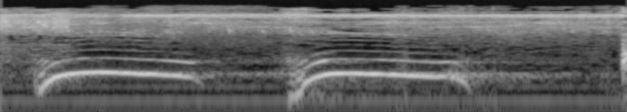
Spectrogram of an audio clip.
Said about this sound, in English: It's that owl again. Disturbing my sleep. I was had such a comfortable sleep when he came and he disturbed it.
